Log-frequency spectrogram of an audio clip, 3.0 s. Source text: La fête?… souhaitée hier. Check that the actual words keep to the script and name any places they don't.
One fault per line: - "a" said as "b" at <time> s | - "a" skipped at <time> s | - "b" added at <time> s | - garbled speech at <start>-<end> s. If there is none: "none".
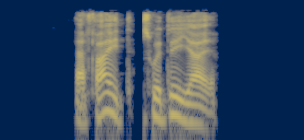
none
